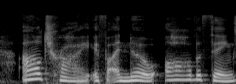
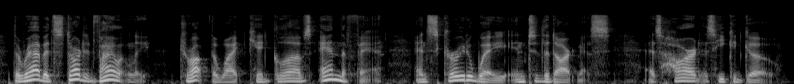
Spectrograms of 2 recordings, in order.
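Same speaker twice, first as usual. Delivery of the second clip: ordinary delivery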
